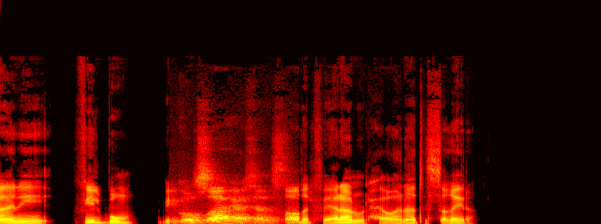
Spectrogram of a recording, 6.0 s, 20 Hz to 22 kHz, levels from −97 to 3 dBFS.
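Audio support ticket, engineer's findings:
Speech turns roomy and hollow, 1.69–2.98 s. Bass thins, level drops roughly 5 dB, room noise more audible. Abrupt cut in and out. Likely switch to a distant microphone, close-mic signal lost, farther pickup filling in.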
